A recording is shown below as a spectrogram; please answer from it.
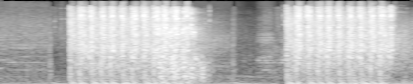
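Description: Rapid automatic gunfire in BGMI (PUBG Mobile) downs an enemy player, arriving as two loud close bursts of fast repeated shots with a brief pause between them.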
